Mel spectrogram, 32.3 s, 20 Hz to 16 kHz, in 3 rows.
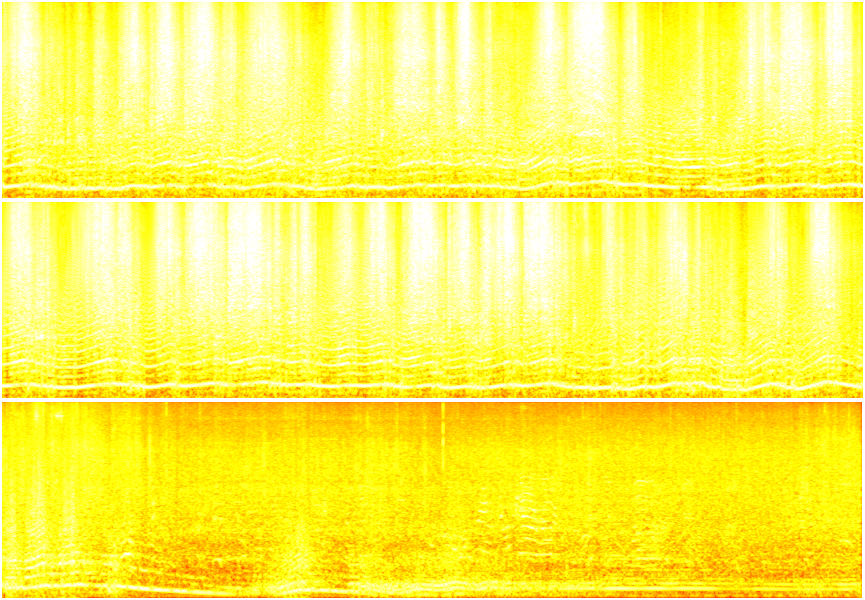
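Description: A car engine revved hard while doing donuts on a wet road, its pitch swinging up and down over and over. After about 22 seconds the revs fall away sharply to a low idle, with a few short blips of the throttle before settling.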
